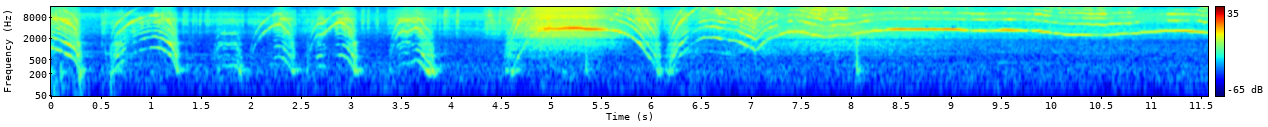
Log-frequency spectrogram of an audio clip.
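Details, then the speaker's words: High-speed dental drill refining functional cusp bevel on tooth number three (maxillary molar) during full zirconia crown preparation with rounded shoulder: high-pitched whine rising and falling in short bursts. "okay we'll refine our functional cuts bevel now a little bit now we'll add our second facial plane in out here"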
